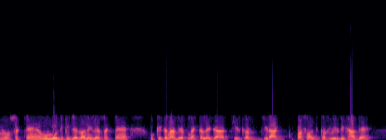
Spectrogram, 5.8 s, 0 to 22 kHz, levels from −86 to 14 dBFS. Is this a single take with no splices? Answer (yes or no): yes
